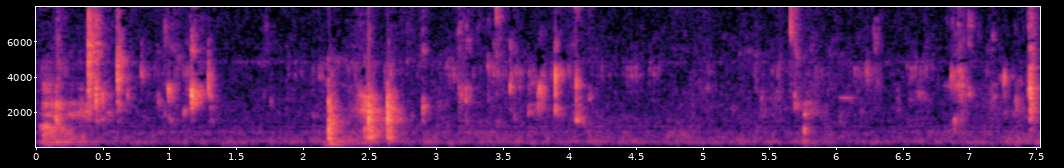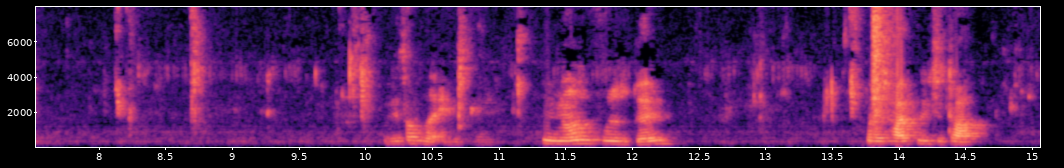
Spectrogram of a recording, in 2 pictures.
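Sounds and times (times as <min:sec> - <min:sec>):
wet chewing: 0:00.0 - 0:11.4, 0:12.4 - 0:14.0, 0:14.7 - 0:15.0
faint steady hum: 0:00.0 - 0:15.0
mouth clicks: 0:00.2 - 0:01.4, 0:02.8 - 0:04.6, 0:05.5 - 0:11.3, 0:12.6 - 0:14.0.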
